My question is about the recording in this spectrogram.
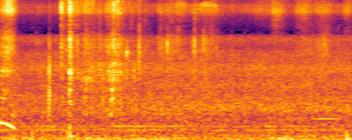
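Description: A thrown rock splashing into a shallow creek about a second in, with a few short sharp clicks, over a steady low rumble.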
